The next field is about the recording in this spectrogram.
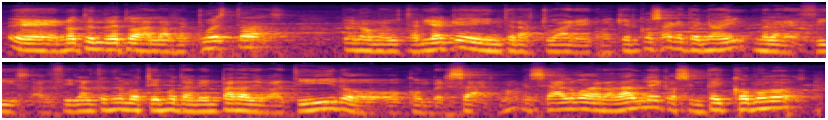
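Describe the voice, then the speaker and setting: A man's voice: a little high, fast talker, a little hiss or hum. A man from Granada with an Andalusian Spanish accent, giving a chatty conference talk to students in a university hall and often asking the audience questions. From Granada, Spain. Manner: chatty, asks the audience questions, frequent tag questions. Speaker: invited speaker.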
